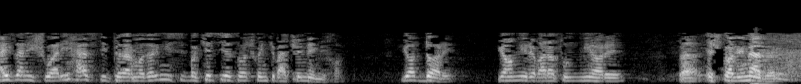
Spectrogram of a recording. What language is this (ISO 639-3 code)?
fas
